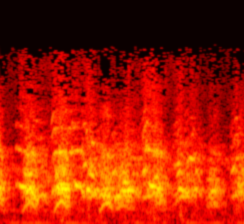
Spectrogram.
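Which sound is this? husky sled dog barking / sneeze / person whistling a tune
husky sled dog barking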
